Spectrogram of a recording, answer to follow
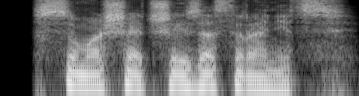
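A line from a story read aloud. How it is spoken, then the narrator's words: Admiring mutter. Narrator (Russian): бормотал он, чувствуя, как его переполняет странное восхищение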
